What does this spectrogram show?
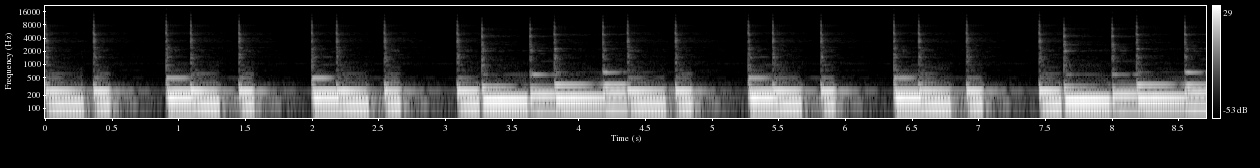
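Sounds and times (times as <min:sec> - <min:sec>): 
rotor organ riff: 0:00.0 - 0:08.7.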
